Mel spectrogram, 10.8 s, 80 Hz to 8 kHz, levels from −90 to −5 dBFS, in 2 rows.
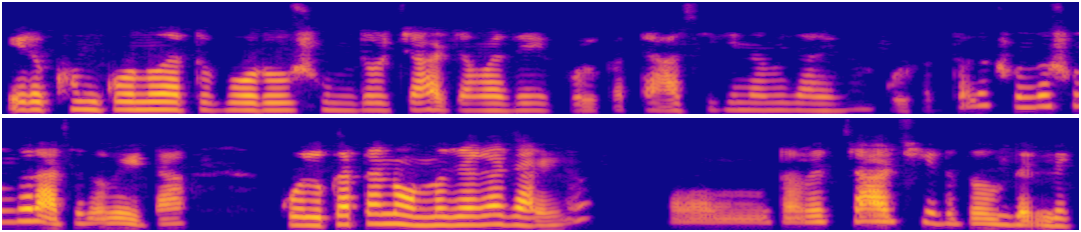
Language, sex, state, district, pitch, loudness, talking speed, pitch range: Bengali, female, West Bengal, Kolkata, 195 Hz, -23 LUFS, 180 wpm, 180-230 Hz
